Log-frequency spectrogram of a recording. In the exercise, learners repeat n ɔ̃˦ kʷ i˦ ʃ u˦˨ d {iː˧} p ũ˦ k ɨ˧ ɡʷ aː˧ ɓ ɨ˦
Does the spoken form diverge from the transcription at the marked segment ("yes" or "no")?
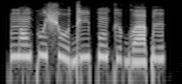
yes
